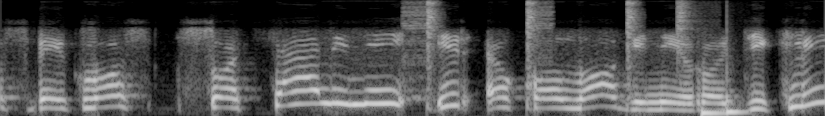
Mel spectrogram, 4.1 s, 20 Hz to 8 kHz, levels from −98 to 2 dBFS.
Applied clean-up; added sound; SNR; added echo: none; Hi-hat; 5 dB; none.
